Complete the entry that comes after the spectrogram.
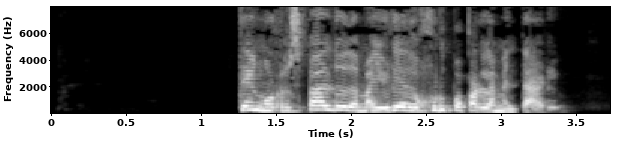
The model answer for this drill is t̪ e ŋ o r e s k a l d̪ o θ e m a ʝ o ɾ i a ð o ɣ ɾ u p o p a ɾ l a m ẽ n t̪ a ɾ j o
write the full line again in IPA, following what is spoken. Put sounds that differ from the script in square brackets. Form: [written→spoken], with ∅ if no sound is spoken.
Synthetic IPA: t̪ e ŋ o r e s [k→p] a l d̪ o [θ→ð] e m a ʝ o ɾ i a ð o ɣ ɾ u p o p a ɾ l a m ẽ n t̪ a ɾ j o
